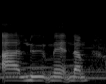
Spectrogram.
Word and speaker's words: aluminum: because then you know because it spelt different you would pronounce it differently yeah yeah yeah but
